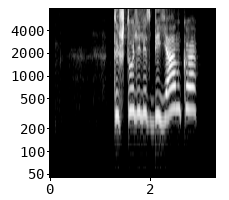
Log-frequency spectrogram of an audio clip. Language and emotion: Russian, neutral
